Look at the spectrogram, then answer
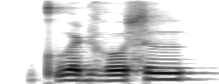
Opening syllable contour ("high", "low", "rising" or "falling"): low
